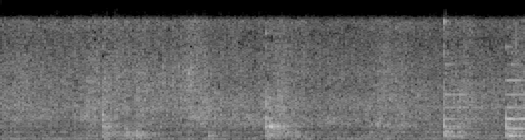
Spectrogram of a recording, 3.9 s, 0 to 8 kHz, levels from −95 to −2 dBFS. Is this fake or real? real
